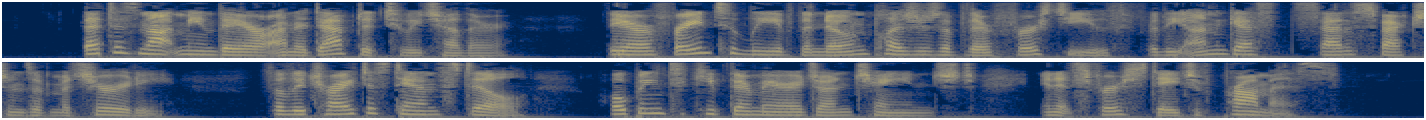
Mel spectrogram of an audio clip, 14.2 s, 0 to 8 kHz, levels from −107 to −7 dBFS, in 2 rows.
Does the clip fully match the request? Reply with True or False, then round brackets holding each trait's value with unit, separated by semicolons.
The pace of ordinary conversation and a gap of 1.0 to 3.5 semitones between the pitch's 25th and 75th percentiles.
False (195 wpm; 4.4 semitones)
